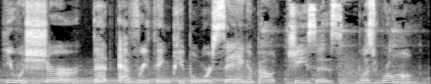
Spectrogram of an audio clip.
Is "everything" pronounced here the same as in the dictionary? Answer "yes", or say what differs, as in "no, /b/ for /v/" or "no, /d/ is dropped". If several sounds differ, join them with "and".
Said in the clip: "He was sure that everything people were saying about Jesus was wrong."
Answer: yes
